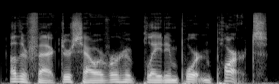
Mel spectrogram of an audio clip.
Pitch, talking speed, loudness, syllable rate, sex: 100 Hz, 150 wpm, -16 LUFS, 5.2 syllables/s, male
